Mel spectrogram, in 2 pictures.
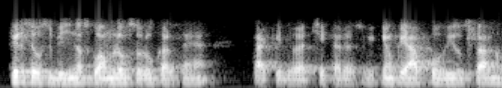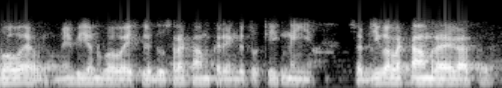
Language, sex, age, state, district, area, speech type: Hindi, male, 30-45, Uttar Pradesh, Azamgarh, rural, conversation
